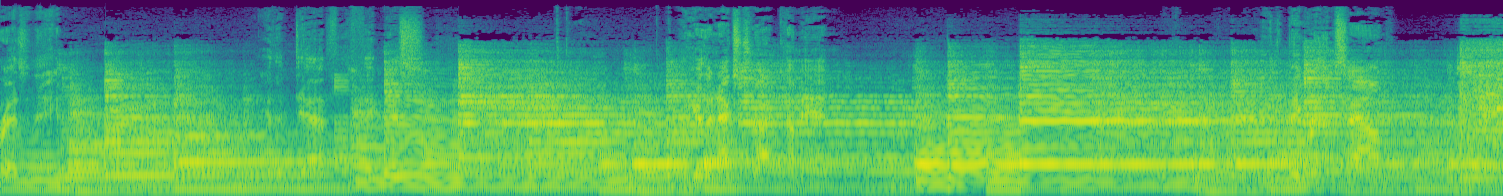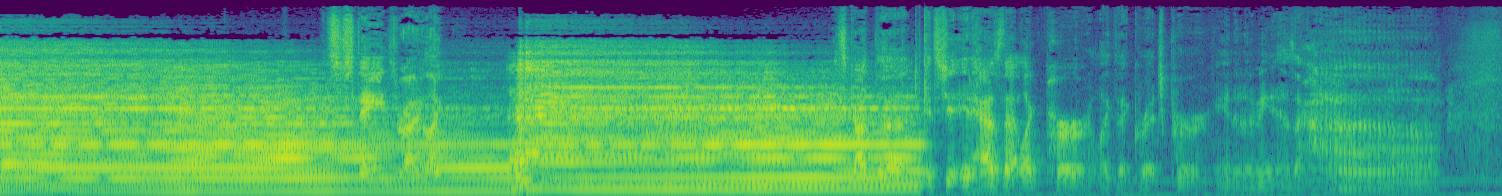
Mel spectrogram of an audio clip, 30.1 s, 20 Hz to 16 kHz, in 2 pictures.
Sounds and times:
Speech: 0:00.0 - 0:00.7, 0:02.6 - 0:04.3, 0:06.8 - 0:08.3, 0:12.6 - 0:13.9, 0:18.3 - 0:19.5, 0:23.4 - 0:29.4
Music: 0:00.0 - 0:25.2.

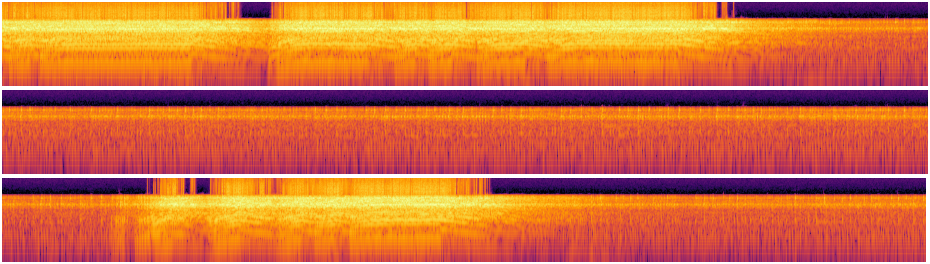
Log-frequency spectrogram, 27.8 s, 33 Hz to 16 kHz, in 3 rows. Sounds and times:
Chainsaw: 0:00.0 - 0:27.7.

